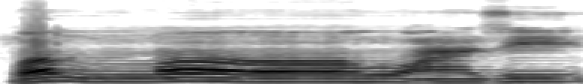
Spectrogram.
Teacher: zinya dibaca panjang karena ada harokat kasroh bertemu dengan huruf ya sukun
